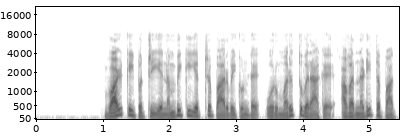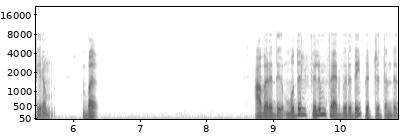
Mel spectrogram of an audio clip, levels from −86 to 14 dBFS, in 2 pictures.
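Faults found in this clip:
Long network dropout, 6.27–8.55 s: sound breaks off after "மருத்துவராக அவர் நடித்த பாத்திரம்", replaced by a fading concealment buzz that settles to low noise, then resumes at "அவரது முதல்" with about 2.3 s lost. Likely cause: packet flow stalled, and the receiver's jitter buffer extrapolated the last frames across the gap.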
